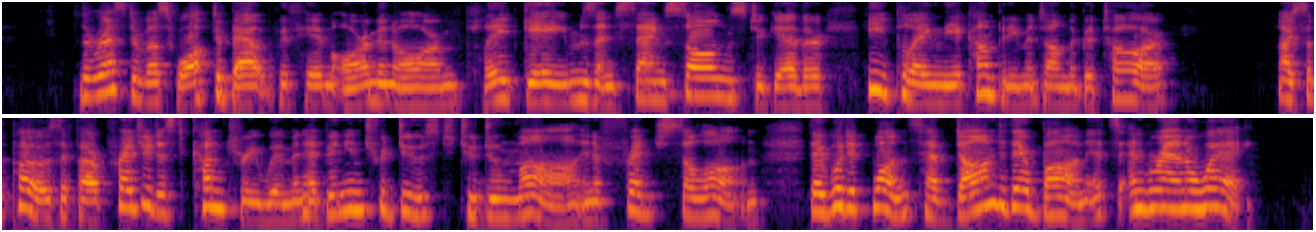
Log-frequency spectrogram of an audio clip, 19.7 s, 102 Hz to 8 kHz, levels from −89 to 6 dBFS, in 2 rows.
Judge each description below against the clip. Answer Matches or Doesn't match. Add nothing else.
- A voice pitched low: Doesn't match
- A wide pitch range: Matches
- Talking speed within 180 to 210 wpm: Doesn't match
